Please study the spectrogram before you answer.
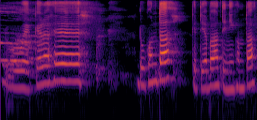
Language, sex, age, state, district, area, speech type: Assamese, female, 60+, Assam, Charaideo, urban, spontaneous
